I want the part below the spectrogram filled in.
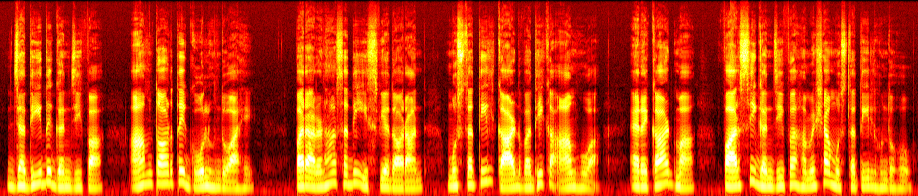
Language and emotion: Sindhi, neutral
